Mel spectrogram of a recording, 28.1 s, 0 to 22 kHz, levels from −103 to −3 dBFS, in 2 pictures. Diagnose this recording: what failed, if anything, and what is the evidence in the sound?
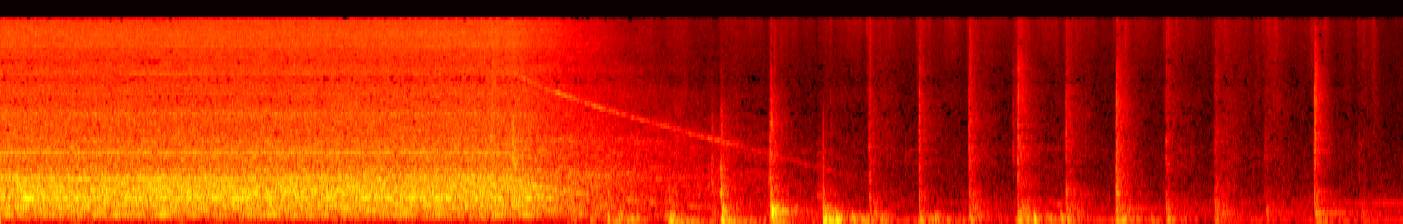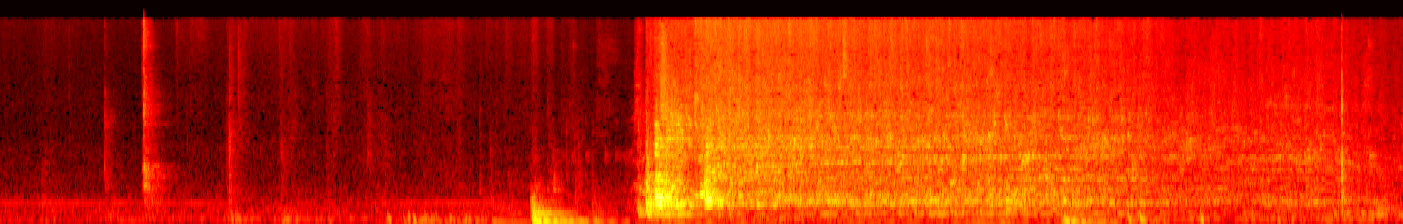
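The failure is a Bluetooth stutter on the wireless link to the playback device. At 8.19 to 8.24 s, a short slice repeats as a brief buzz. At 27.30 to 27.36 s, a longer run of repeats gives a machine-gun stutter. Packets arrived late or not at all. The receiver replayed its last buffer until data returned. About 37 ms was lost at the first event, fitting two dropped packets. About 56 ms was lost at the second, fitting three. Afterwards the audio resumes further on, as if it had kept playing.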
